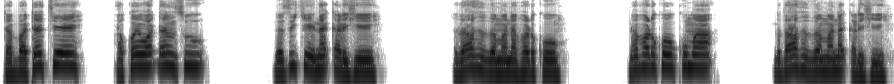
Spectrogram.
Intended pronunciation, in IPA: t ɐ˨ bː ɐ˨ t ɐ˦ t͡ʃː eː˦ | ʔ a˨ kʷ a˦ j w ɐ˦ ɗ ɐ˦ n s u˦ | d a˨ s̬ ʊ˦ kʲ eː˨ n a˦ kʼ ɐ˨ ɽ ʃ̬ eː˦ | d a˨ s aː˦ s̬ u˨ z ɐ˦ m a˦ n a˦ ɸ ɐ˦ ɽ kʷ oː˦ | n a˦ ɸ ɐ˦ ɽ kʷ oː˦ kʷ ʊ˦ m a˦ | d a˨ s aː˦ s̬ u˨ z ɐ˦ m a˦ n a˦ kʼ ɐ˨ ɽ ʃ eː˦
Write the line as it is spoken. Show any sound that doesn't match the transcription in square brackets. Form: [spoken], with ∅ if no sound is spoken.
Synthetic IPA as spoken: t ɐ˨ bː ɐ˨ t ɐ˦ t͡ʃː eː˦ | ʔ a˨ kʷ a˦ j w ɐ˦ ɗ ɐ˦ n s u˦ | d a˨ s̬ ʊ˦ kʲ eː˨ n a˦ kʼ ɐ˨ ɽ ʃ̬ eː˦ | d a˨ [z] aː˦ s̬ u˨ z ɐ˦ m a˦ n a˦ ɸ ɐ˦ ɽ kʷ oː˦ | n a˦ ɸ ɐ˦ ɽ kʷ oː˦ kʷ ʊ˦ m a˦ | d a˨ [z] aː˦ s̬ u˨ z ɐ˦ m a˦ n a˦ kʼ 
